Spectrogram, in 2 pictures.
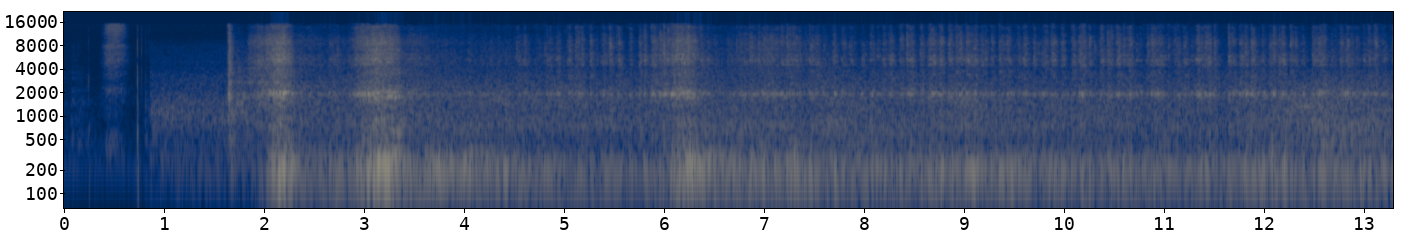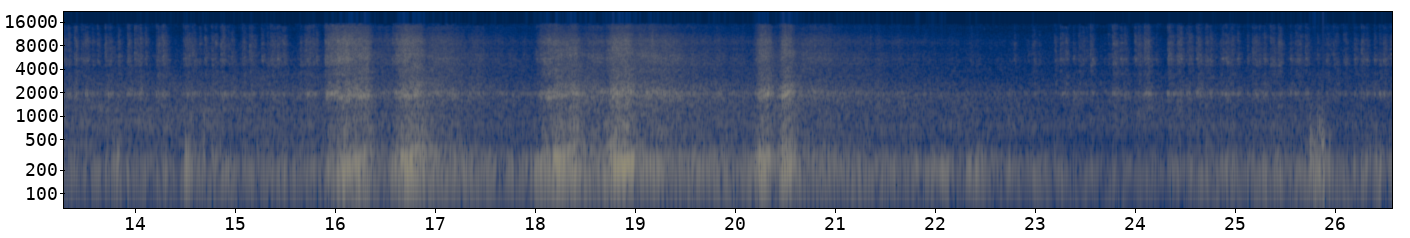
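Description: A classic Ford sedan's engine starting about two seconds in, then idling with quick revs: a few near the start and a cluster about two-thirds of the way through.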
